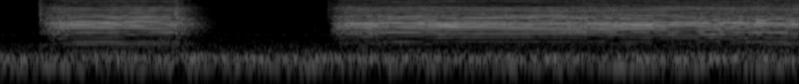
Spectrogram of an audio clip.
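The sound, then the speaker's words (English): Electric hair clippers buzz steadily in two bursts while someone cuts hair. The loud, high-pitched motorized drone cuts out briefly for under a second, then starts up again and runs on without voices. “I believe with the buzzer you're supposed to do it dry.”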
